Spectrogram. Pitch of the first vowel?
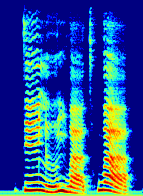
high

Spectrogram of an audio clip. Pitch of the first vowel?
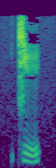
low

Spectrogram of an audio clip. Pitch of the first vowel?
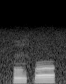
low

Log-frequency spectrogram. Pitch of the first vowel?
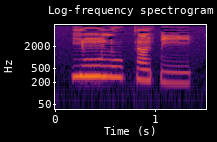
high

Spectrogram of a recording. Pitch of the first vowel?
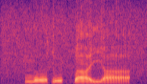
low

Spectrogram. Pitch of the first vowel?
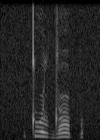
falling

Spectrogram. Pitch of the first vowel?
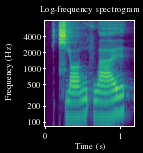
rising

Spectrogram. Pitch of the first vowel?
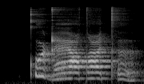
falling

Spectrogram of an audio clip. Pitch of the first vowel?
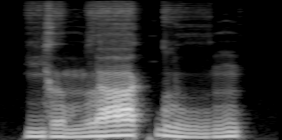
low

